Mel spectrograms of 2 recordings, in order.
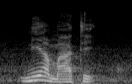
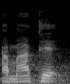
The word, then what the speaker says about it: Nii Amart: Nii Amart, but some people pronounce it like Amate and all that.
